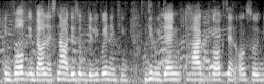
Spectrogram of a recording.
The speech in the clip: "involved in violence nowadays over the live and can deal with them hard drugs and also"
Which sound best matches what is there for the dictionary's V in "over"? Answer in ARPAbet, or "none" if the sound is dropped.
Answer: W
